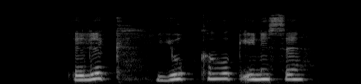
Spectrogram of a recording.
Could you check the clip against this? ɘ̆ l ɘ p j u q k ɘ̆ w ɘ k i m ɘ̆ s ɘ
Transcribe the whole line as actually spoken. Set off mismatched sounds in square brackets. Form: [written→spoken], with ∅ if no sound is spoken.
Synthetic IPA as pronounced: ɘ̆ l ɘ [p→k] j u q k ɘ̆ w ɘ k i [m→n] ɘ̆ s ɘ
